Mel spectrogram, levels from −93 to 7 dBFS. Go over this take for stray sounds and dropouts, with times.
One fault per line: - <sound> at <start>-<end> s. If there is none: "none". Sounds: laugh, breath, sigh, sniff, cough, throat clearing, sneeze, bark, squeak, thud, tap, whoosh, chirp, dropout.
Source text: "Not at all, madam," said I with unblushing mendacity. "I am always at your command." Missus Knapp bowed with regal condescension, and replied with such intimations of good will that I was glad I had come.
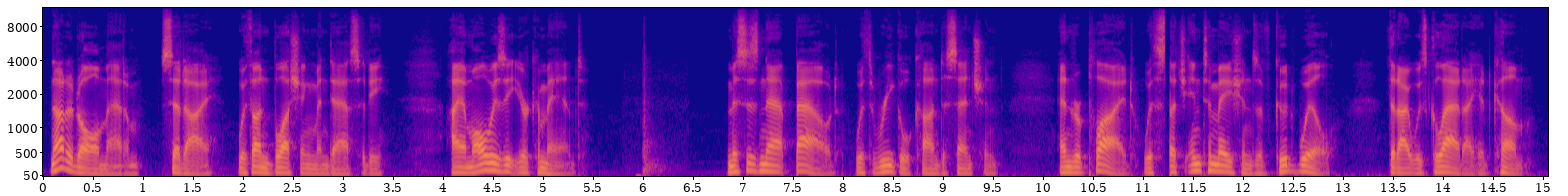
- thud at 5.9-6.4 s
- dropout at 11.2-11.3 s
